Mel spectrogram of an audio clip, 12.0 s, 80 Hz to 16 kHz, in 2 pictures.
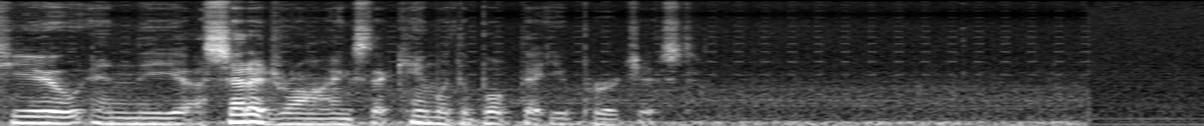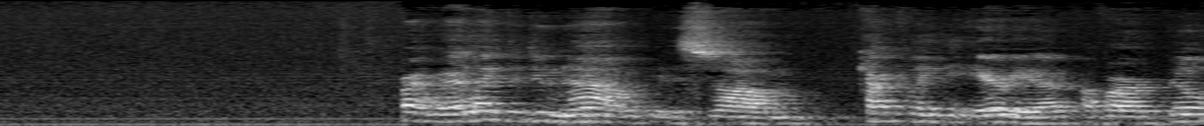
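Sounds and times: faint electrical hum: 0.0 - 12.0
low background hum: 0.0 - 12.0.

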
